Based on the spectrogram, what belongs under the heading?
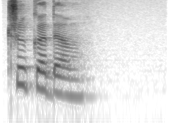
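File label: "тшыкӧдӧм", Komi, female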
